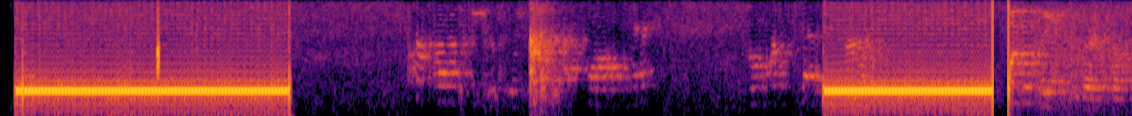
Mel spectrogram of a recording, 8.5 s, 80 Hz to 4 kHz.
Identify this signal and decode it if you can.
Ringback tone (North America), 440 + 480 Hz, with speech.
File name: out- - - - - .28434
